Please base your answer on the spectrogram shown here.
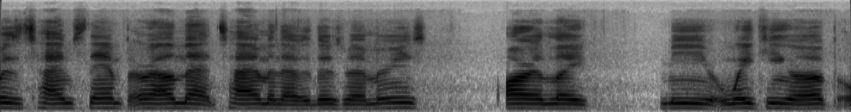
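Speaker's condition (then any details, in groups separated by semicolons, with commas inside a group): Traumatic brain injury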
